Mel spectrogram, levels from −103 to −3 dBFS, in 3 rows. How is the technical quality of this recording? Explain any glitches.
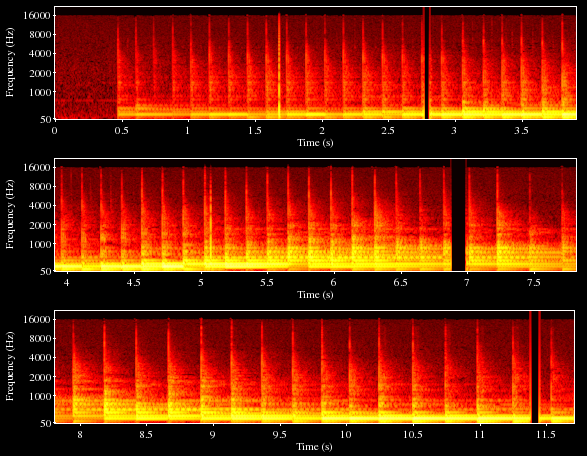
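The recording is marred by two loud pops and three Bluetooth dropouts.

Loud pop, at 1.68–1.70 s and again at 5.08–5.10 s: a sudden voltage spike, likely from a switch, static or a driver glitch, was added to the signal. Each time, a single sharp pop about 15 dB above the surrounding sound jumps out while the sound continues beneath it.

Bluetooth dropout, at 2.77–2.83 s, 6.88–7.01 s and 11.38–11.46 s: audio packets likely failed to reach the headphones in time and were discarded. The output falls silent for about 46 ms, 116 ms and 70 ms, consistent with two, five and three lost packets. The sound then resumes further along, as though it had kept playing through the gap.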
